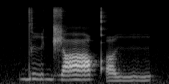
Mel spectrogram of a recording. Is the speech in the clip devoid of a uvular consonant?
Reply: no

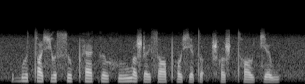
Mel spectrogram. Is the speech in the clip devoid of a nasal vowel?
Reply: yes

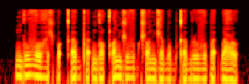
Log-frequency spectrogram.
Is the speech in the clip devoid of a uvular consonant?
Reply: no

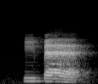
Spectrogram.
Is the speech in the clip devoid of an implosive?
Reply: no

